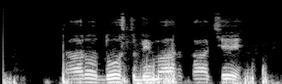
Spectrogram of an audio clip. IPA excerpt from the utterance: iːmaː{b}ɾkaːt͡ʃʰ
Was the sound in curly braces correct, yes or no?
no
